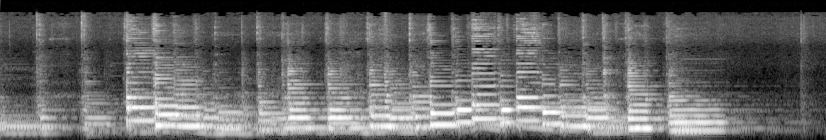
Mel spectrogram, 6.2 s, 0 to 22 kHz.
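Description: Archtop jazz guitar playing a short swing-style single-note line over an A7 chord, built on an E minor six arpeggio so that it uses the natural ninth rather than the flat ninth. The notes come quickly from about a second in, and a last held note rings and fades near the end.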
